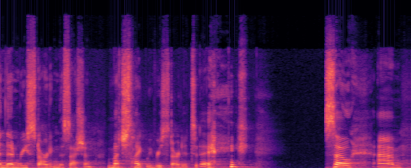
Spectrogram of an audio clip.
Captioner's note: chuckling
